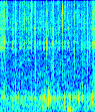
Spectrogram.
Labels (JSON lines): {"label": "ambient", "recorder": "HydroMoth"}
